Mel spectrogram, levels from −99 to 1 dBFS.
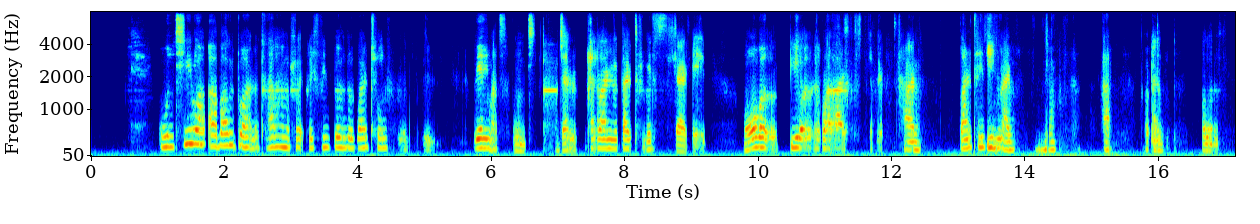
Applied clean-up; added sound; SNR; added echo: neural diffusion model UNIVERSE++.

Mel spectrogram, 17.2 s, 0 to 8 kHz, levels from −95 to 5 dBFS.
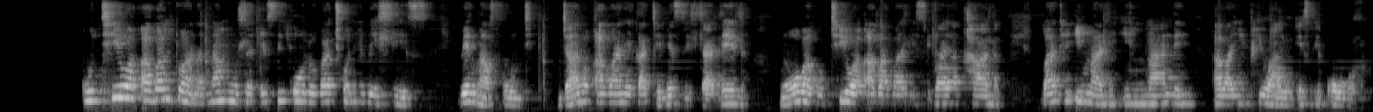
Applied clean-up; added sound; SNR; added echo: neural mask model DeepFilterNet 3.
